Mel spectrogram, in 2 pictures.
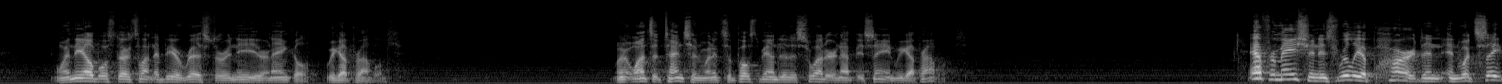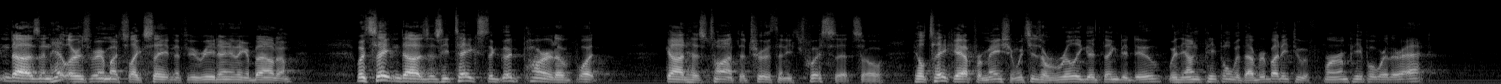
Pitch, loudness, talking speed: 115 Hz, -26 LUFS, 205 wpm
